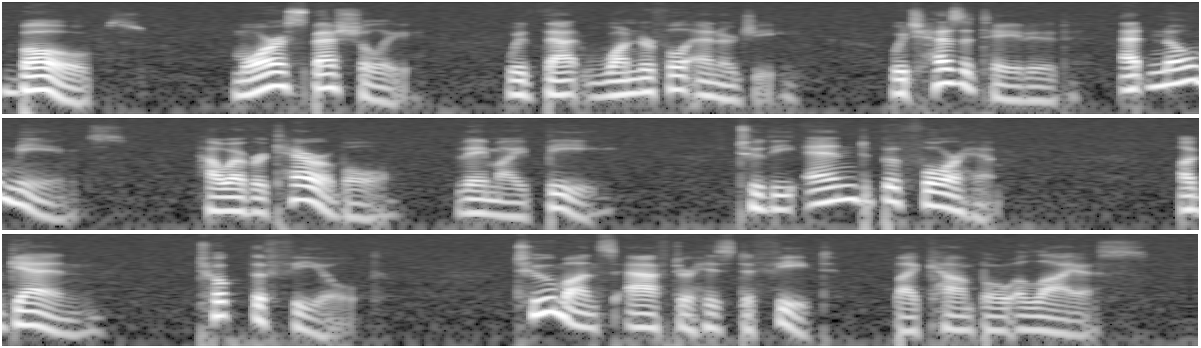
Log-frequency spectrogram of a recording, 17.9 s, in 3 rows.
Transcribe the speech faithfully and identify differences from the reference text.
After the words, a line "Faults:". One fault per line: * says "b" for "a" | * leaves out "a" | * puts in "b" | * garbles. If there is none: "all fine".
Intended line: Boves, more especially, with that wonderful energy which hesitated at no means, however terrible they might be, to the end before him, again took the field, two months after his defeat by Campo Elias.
Boves, more especially, with that wonderful energy which hesitated at no means, however terrible they might be, to the end before him, again took the field, two months after his defeat by Campo Elias.
Faults:
all fine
